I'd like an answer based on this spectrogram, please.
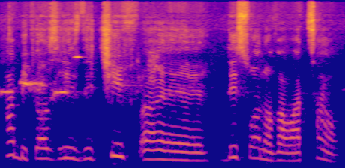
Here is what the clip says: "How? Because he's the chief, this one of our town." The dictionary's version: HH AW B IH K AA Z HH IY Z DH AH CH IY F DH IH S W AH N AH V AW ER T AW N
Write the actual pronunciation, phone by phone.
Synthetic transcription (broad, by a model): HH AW B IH K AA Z HH IY Z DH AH CH IY F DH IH S W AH N AH V AW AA T AW N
